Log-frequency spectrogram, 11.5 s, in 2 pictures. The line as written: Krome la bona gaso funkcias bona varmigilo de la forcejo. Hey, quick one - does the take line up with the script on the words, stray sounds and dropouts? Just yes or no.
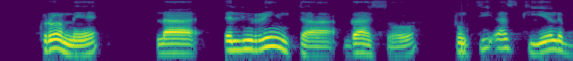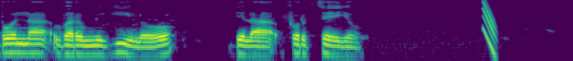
no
